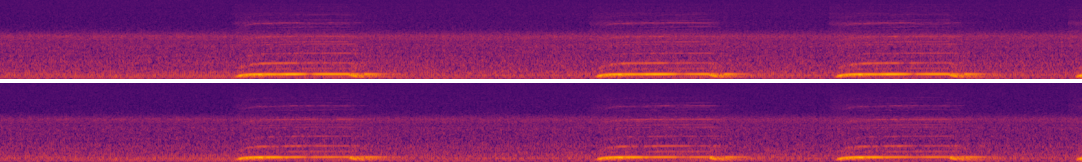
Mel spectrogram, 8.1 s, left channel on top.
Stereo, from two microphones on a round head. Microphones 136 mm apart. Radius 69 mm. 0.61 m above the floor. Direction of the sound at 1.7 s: 70° left (ahead or behind).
